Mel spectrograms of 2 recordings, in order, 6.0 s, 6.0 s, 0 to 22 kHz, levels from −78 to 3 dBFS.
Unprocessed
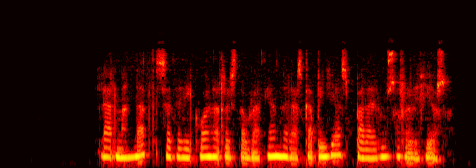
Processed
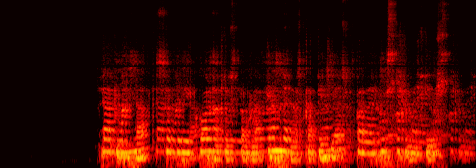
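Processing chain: running median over 9 samples
low-shelf EQ 300 Hz +2.5 dB
notch filter 3,300 Hz, Q 7.2
in parallel at 0 dB: downward compressor, threshold −28 dBFS, peak gain reduction 11.5 dB
on the sum: phase-vocoder pitch shift with formants kept +7.5 semitones
double-tracking delay 49 ms −5.5 dB
on a send: feedback echo with a high-pass in the loop 668 ms, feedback 34%, high-pass 430 Hz, level −8 dB
on the sum: level −9 dB

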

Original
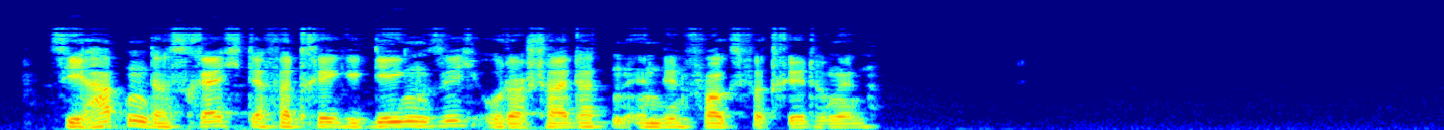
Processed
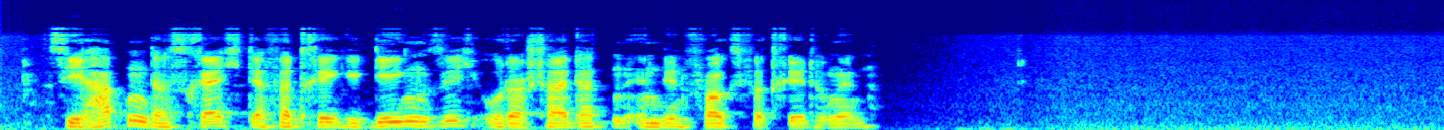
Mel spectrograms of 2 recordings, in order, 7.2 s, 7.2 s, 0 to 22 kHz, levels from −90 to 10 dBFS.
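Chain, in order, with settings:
upward compression, threshold −23 dBFS

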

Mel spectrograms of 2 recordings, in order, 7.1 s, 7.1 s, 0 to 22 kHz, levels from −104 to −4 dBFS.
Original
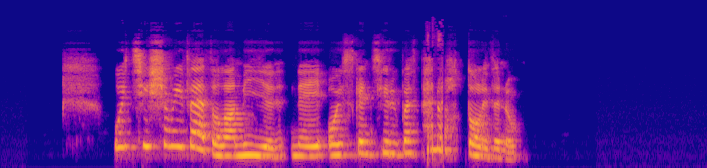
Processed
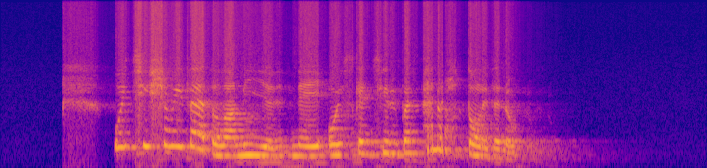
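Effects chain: high-pass filter 160 Hz 24 dB per octave
high-shelf EQ 7,100 Hz −10.5 dB
notch filter 1,100 Hz, Q 5.2
in parallel at +1.5 dB: downward compressor, threshold −31 dBFS, peak gain reduction 12.5 dB
on the sum: bit-depth reduction 12 bits, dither triangular
on a send: echo with shifted repeats 211 ms, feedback 36%, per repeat −120 Hz, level −23 dB
on the sum: rectangular room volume 900 cubic metres, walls mixed, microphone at 0.36 metres
converter with an unsteady clock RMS 0.029 ms
level −5 dB

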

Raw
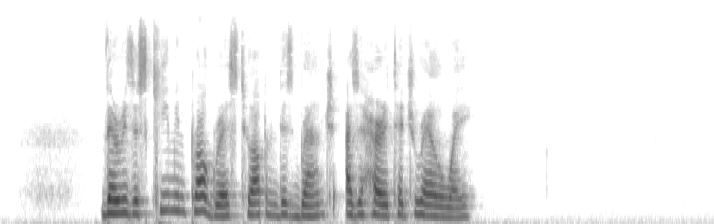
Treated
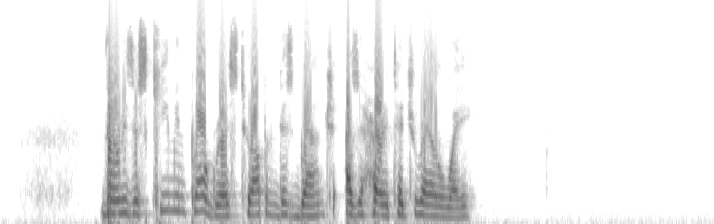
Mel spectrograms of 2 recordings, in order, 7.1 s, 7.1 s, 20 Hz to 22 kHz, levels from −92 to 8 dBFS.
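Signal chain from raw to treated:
wave folding −20.5 dBFS
harmonic and percussive parts rebalanced harmonic −11 dB
dynamic equaliser 2,100 Hz, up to −5 dB, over −50 dBFS, Q 0.99
level +1.5 dB

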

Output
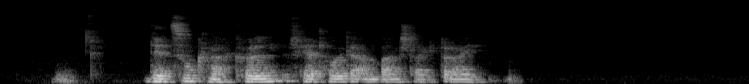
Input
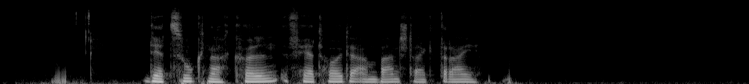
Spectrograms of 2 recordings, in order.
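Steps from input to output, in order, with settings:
adaptive Wiener filter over 9 samples
band-pass filter 140–3,400 Hz
reverb whose tail is shaped and stops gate 140 ms falling, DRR −5 dB
level +2.5 dB

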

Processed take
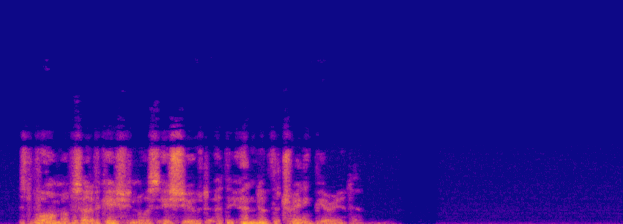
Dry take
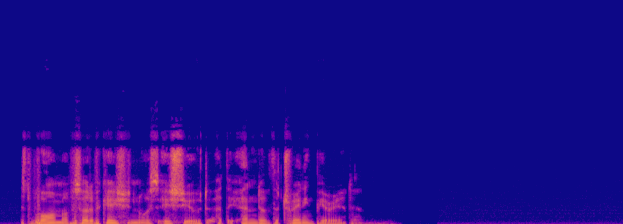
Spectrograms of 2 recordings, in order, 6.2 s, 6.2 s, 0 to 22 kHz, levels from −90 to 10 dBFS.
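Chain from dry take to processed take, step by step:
random phases in long frames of 50 ms
0:02.28–0:02.68: low shelf with overshoot 250 Hz +9 dB, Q 1.5
level +5.5 dB

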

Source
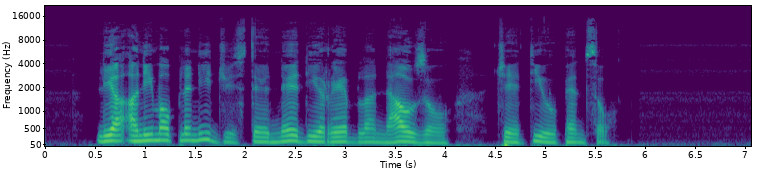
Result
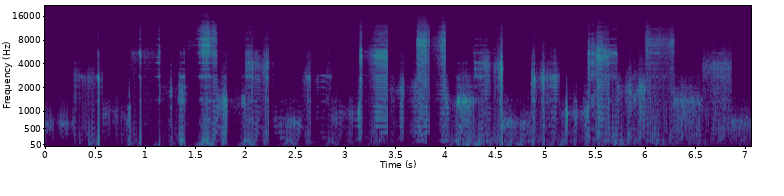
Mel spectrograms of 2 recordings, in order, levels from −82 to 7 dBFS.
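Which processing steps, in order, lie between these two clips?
samples in bit-reversed order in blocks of 256 samples
gate on every frequency bin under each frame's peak −25 dB weak
downward compressor 4 to 1, threshold −45 dBFS, peak gain reduction 19 dB
gate with flip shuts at −33 dBFS, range −34 dB
0:02.31–0:02.85: stiff-string resonator 120 Hz, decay 0.4 s, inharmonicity 0.03
repeating echo 419 ms, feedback 52%, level −6 dB
low-pass on a step sequencer 3.5 Hz 660–7,400 Hz
level +12.5 dB

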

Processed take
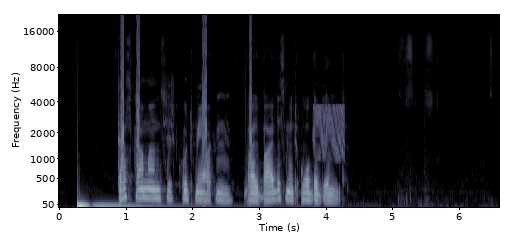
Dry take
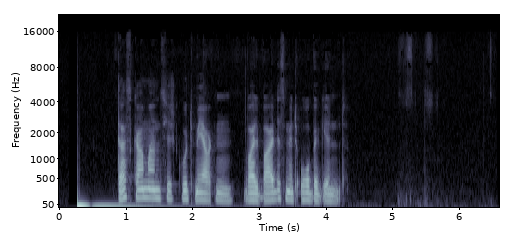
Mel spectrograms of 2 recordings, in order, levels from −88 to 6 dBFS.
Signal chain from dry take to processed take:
0:03.81–0:04.29: sound drawn into the spectrogram noise 960–3,700 Hz −37 dBFS
flanger swept by the level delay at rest 9 ms, full sweep at −23.5 dBFS
0:00.93–0:02.89: wrap-around overflow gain 17.5 dB
level −5.5 dB

